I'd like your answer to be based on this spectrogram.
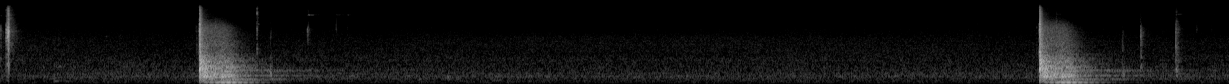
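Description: A 9mm pistol fires Hornady Critical Defense rounds at a shooting range: two sharp, loud shots about eight seconds apart, each followed by a brief ringing decay, over quiet background hiss.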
